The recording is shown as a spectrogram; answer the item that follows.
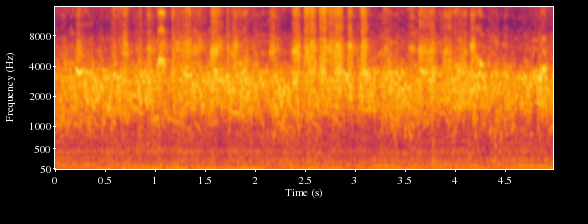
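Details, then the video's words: A flock of yellow budgerigars chattering happily with continuous squeaky warbling and bursts of chirps, plus a faint low hum underneath. "Yellow Budgies Talking Sounds Happy"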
